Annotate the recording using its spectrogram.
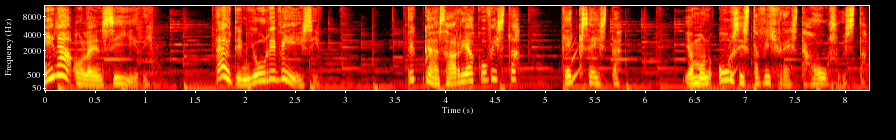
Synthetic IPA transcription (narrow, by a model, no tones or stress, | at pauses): minæʔolensiːri | t̪æyt̪injuːriʋiːsi | t̪ykːæːnsɑrjɑkuʋist̪ɑ | kekseist̪æ | jɑmunʔuːsist̪ɑʋihreist̪æhowsujst̪ɑ̥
